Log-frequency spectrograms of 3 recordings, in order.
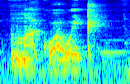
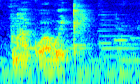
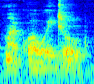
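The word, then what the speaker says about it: macuahuitl: Makwawik is how it is said. It's easy. Makwawik. In English it is often pronounced as Makwawitl, but...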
